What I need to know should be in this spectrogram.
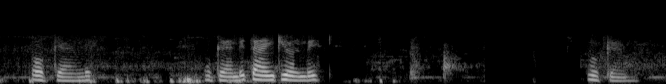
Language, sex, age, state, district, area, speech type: Telugu, female, 18-30, Telangana, Mancherial, rural, conversation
